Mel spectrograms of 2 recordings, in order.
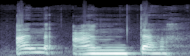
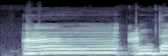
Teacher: اسے ہم اس طرح سے پڑھیں گے، انعمتا، امتا نہیں پڑھیں گے، نون کو ہم اخفا نہیں کریں گے بلکہ ہم اس کو ظاہر کر کے پڑھیں گے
